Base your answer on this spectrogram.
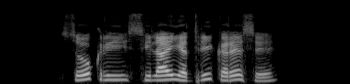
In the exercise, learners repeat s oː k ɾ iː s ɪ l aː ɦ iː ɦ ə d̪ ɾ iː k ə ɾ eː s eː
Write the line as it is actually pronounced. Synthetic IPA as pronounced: s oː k ɾ iː s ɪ l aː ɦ iː ɦ ə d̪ ɾ iː k ə ɾ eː s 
